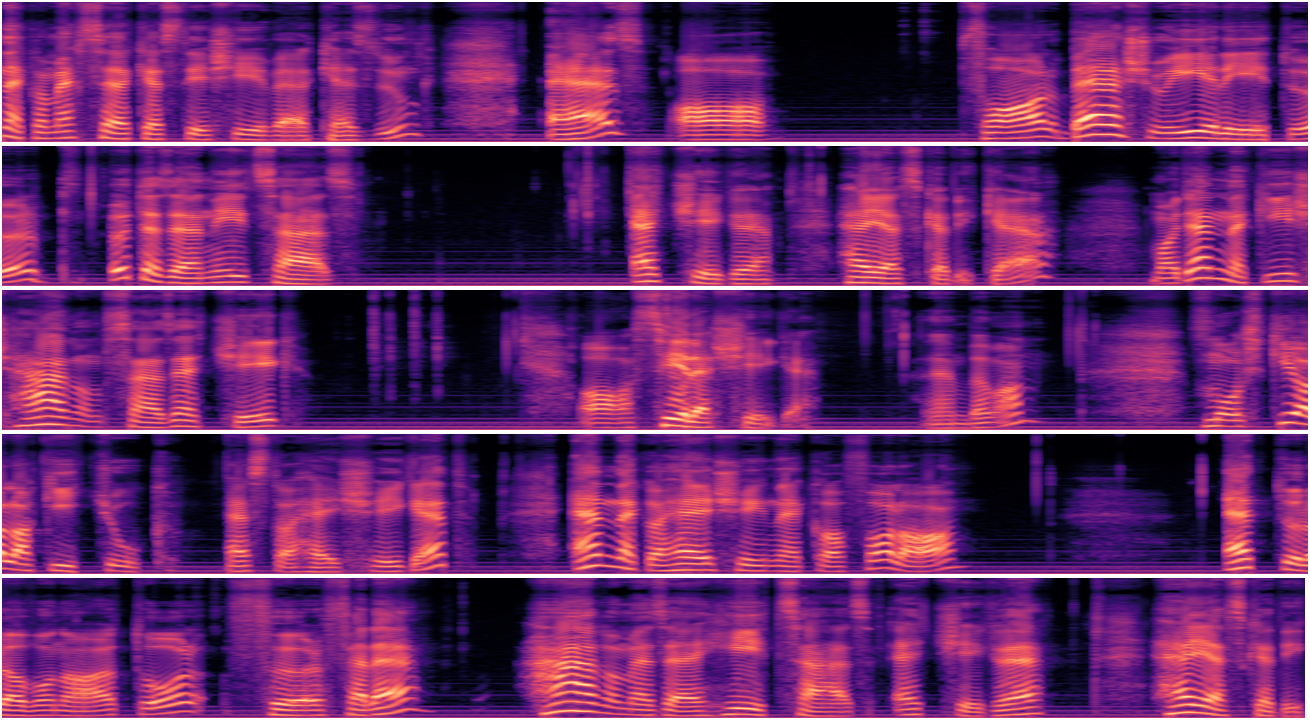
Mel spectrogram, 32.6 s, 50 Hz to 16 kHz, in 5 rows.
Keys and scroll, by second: 7.9 5, 8.2 4, 9.4 0, 10.7 Return, 11.4 Return, 13.9 3, 15.1 0, 16.5 Return, 30.5 3, 31.1 7, 32.1 0.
